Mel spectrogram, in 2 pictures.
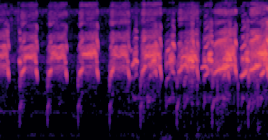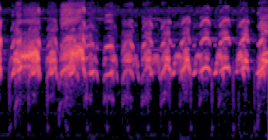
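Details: At a Charlo, Montana osprey nest in summer, a nesting osprey gives a dense, excited stream of high, slurred whistling cheeps, notes running closely together and varying in loudness.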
